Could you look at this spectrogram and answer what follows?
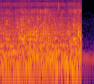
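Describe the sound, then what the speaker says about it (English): Running and splashing water while face wash is rinsed off, a close, steady trickle lasting about a second before it cuts off abruptly. "Then I tried to wash off my face wash by splashing water on my face"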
